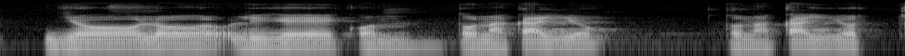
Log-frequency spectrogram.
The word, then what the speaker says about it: Tonacayotl: Tonakayot, que por lo pronto así lo pronunciamos.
